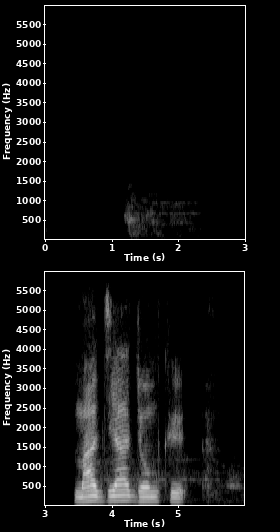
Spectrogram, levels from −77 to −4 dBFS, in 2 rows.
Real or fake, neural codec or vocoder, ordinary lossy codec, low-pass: real; none; Opus, 16 kbps; 5.4 kHz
